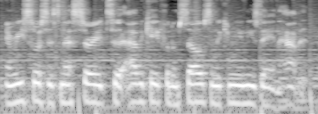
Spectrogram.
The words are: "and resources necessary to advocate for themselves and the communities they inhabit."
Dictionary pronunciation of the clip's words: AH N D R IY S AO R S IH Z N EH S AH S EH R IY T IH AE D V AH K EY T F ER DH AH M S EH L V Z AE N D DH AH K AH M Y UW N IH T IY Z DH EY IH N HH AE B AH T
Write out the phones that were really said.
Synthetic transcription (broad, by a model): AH N R IY S AO R S IH Z N EH S AH S EH R IY T IH AE D V AH K EY T F ER DH AH M S EH L V Z N DH AH K M Y UW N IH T IY Z DH EY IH N HH AE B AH T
